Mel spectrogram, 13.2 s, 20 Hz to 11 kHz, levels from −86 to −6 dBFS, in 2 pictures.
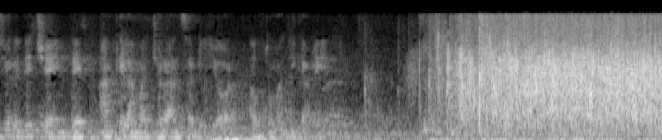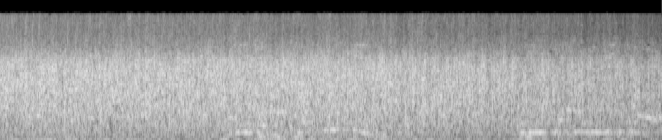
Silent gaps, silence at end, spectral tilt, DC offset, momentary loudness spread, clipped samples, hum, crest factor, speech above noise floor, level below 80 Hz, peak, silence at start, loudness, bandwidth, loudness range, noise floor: none; 0 s; -2.5 dB/octave; under 0.1%; 19 LU; under 0.1%; none; 14 dB; 11 dB; -32 dBFS; 0 dBFS; 0 s; -12 LUFS; 8.2 kHz; 18 LU; -36 dBFS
